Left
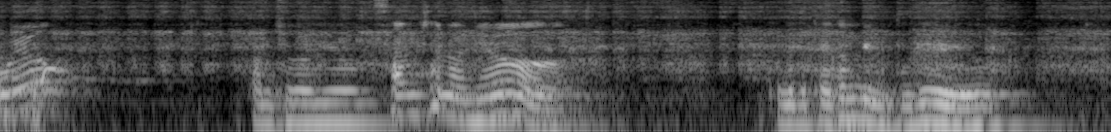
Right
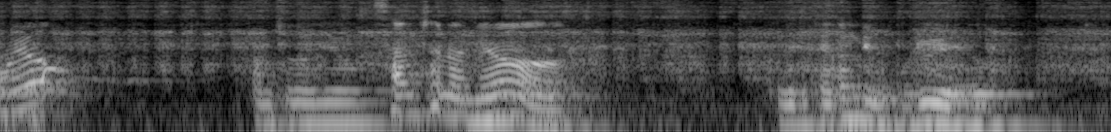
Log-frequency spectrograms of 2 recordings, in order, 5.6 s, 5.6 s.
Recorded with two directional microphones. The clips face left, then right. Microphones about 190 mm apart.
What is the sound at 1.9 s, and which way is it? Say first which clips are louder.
Speech: right 1 dB; 15° left (ahead or behind).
